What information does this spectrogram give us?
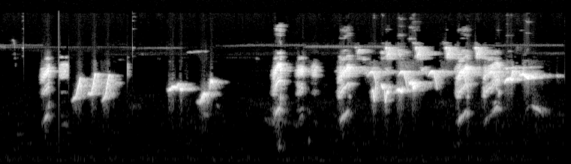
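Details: Japanese paradise flycatcher with quick burry whistled phrases and a falling two-note figure, then a long, dense, chattering run of overlapping high scratchy notes lasting several seconds, with no other sounds.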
